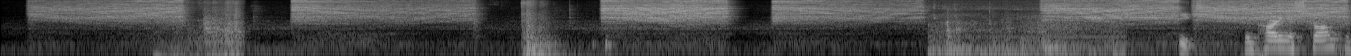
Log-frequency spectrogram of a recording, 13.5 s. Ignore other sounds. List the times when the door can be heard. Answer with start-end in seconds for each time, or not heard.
1.5-2.5, 4.7-6.2, 9.2-11.3.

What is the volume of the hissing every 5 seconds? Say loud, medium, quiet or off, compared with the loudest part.
medium, loud, loud.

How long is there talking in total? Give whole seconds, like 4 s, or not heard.
2 s.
